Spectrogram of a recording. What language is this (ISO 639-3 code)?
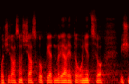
ces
